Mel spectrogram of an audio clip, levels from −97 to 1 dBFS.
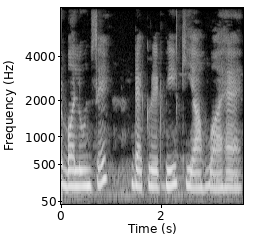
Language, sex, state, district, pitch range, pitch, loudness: Hindi, female, Jharkhand, Palamu, 195-215 Hz, 205 Hz, -15 LUFS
